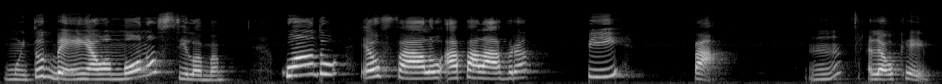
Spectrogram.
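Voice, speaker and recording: High-voiced Brazilian woman teaching children. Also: big pitch swings, slow pace, long pauses, sharp tone. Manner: patient, explains step by step, asks pupils questions and answers them herself; affectionate, uses diminutives. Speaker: primary school teacher. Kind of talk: recorded grammar lesson for young children.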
